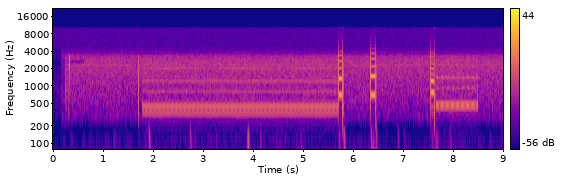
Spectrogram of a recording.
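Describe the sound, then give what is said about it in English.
Telephone dialing of a 3-digit extension: a faint steady dial tone, then three short DTMF digit beeps, followed by the start of a steady ringback tone. “I dialed a 3-digit extension. See that? The ring is 2 seconds long.”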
